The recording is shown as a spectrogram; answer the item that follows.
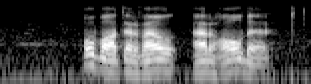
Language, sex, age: Afrikaans, male, 20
